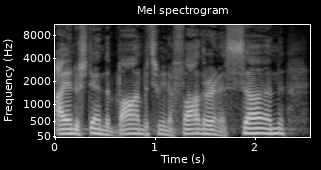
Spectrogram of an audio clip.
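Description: Talking at a very fast pace, a man uses a medium pitch with vocal fry. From New Jersey. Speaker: copy editor. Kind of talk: casual chat.

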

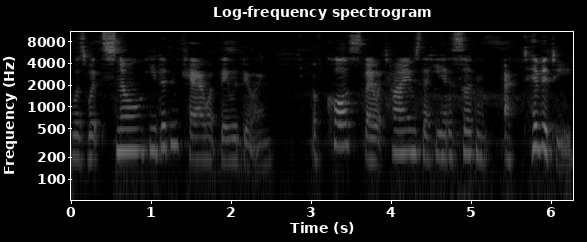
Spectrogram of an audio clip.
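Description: Here the speaker gives a plain reading aloud, and the pitch varies in an ordinary way.

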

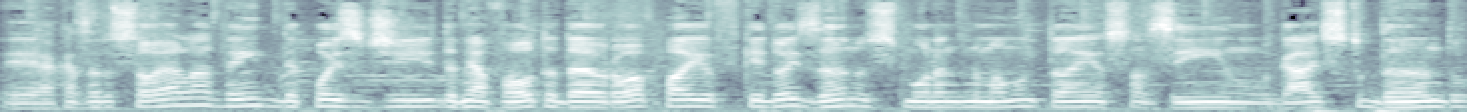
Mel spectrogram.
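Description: A man's medium-pitched voice at a moderate pace. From Goiás, Brazil. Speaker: stage actor and director. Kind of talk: radio interview.

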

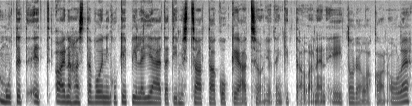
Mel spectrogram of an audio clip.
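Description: On a very clean recording with a silent background, a woman speaks at a fairly quick pace with a dark, mellow tone and a dry, close sound with no echo. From Finland, Central Ostrobothnia. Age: 50s. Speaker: magazine editor-in-chief. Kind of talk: casual interview.

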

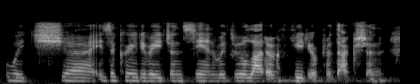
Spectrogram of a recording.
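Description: Over noticeable background noise, a woman with a Russian accent and a fairly low pitch speaks at a moderate pace in a monotone, flat intonation. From Russia, St. Petersburg. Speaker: startup founder. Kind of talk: interview.

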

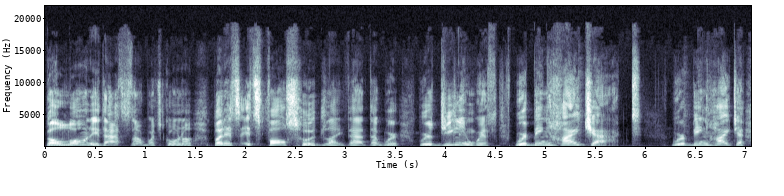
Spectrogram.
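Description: A man with a Quebec accent speaks at a moderate pace in an animated tone, his high pitch swinging very widely, on a very clean recording with a silent background. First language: French. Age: 50s. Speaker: real estate investor and educator. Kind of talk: podcast interview. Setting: studio.

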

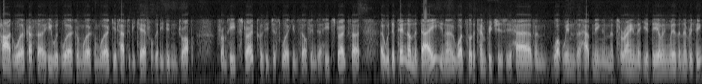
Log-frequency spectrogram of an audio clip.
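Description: The voice is a man's. It carries an Australian accent. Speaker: cadaver dog handler. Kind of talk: interview.

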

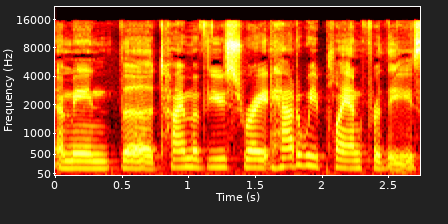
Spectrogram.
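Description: Over noticeable background noise, a woman with a Southern US accent speaks at a moderate pace and medium pitch with fairly even intonation. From Alabama. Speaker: electrical engineer at a utility. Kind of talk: interview.

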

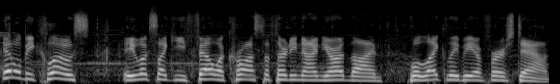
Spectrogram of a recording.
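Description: A man with a high-pitched voice and ordinary pitch variation talks over background music. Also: moderate pace. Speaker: radio play-by-play announcer. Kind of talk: live sports commentary. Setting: radio broadcast from stadium.

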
